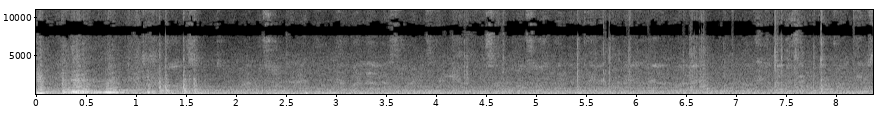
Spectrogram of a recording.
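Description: A man's short laugh in the first second, then steady low background noise at an even level, like distant traffic or a running motor.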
